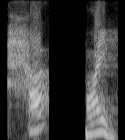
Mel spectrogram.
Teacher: আইন এবং হা, এই দুটি হরফ গলার মাঝখান থেকে চাপ দিয়ে তারপরে বলতে হবে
